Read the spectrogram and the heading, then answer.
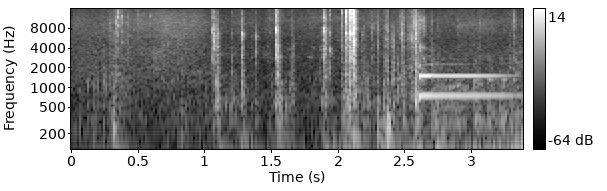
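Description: Car interior sounds as someone sets off to drive home: scattered clicks and a jangle of keys over a low rumble, then a steady two-tone electronic chime that holds to the end.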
